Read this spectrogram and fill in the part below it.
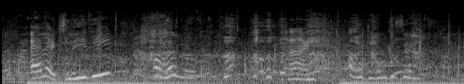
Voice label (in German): Frau Mit Kissen; THE MORNING SHOW (DF 2019)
